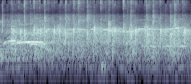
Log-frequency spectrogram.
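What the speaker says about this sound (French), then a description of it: "Stéphane Primard, on l'applaudit s'il vous plaît." Audience applause fills a small stand-up comedy venue as the performer takes the stage, steady clapping from a nearby crowd with brief voices and cheers over it.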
